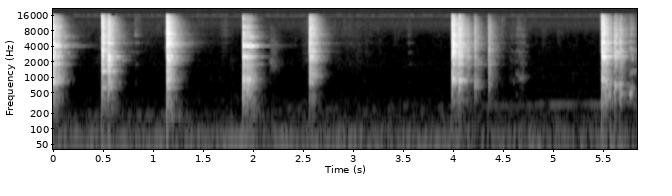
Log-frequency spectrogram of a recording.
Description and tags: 31-pateando-platos
This is a foley of plates clinking it was done by clinking plates, this foley is for a college project.
crash, chaotic, foley, plates, clatter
